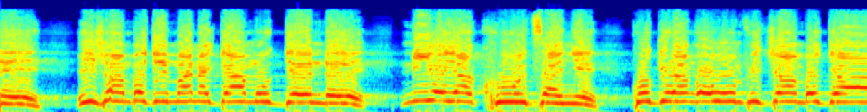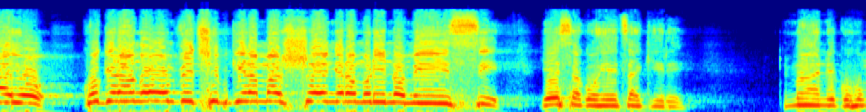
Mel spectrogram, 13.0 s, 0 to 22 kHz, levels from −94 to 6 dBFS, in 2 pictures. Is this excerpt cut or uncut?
uncut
